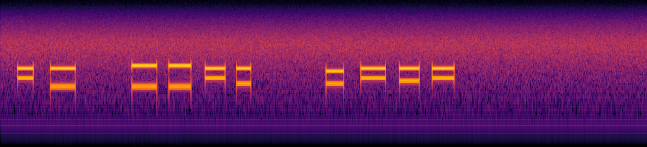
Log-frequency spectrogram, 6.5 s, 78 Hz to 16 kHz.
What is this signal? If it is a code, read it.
DTMF, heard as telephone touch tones, dialled by hand, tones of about 190 ms, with hum. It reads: 02 3305 4080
